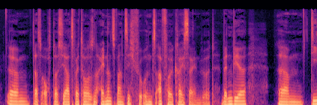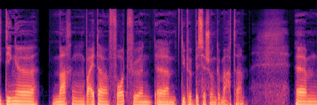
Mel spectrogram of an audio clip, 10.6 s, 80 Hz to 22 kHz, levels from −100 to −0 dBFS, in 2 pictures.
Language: German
